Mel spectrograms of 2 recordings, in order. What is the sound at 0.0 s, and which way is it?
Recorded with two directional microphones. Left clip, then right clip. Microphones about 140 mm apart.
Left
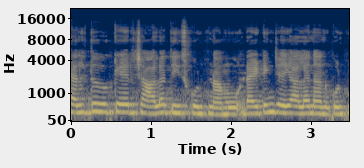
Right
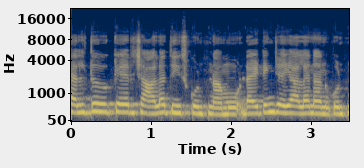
A woman's voice, 40° right (ahead or behind).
